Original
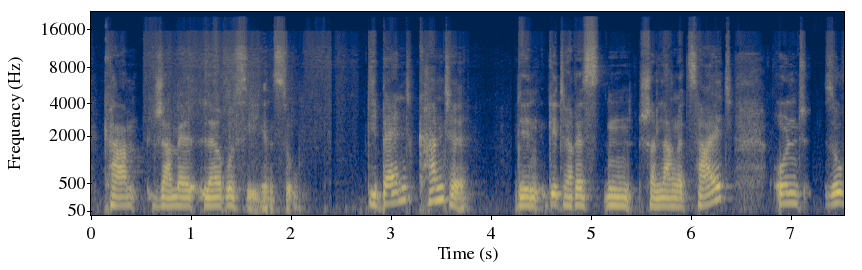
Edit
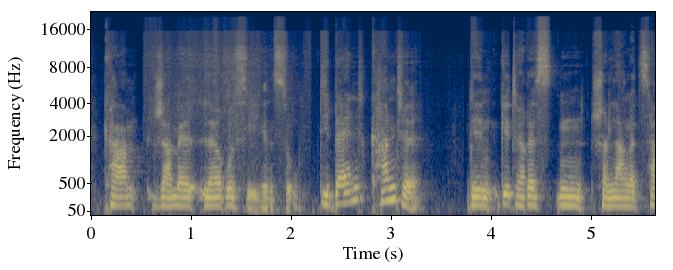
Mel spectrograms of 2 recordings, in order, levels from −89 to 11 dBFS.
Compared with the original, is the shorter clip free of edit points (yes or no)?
no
